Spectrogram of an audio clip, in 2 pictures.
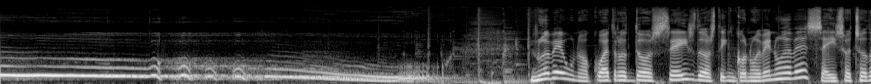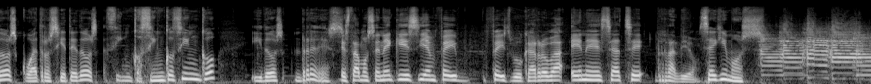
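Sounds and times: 
person imitating wolf howl: 0:00.0 - 0:04.6
speech: 0:05.3 - 0:17.2.

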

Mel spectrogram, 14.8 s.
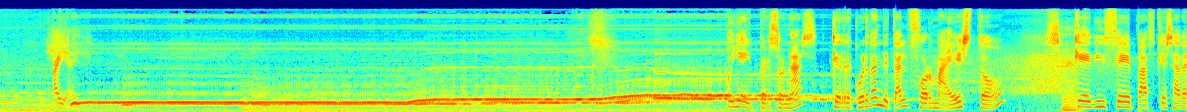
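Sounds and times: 
speech: 0:00.7 - 0:01.4, 0:09.2 - 0:12.6, 0:13.2 - 0:14.8
horns and whistles blaring: 0:00.9 - 0:12.6
high squeal: 0:01.0 - 0:13.3.

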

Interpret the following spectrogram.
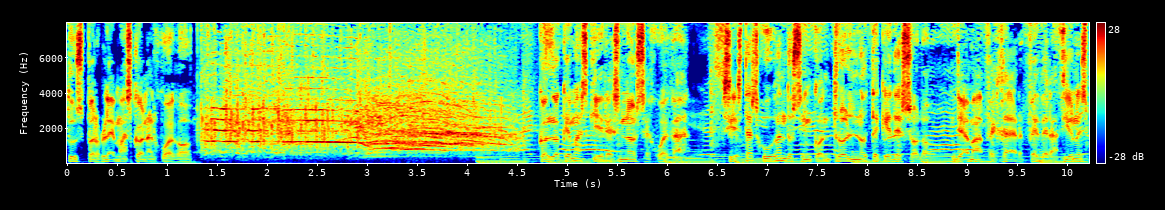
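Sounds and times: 
speech: 0:00.0 - 0:01.8, 0:04.7 - 0:10.2
wedding guests cheering and whooping: 0:01.3 - 0:05.4.

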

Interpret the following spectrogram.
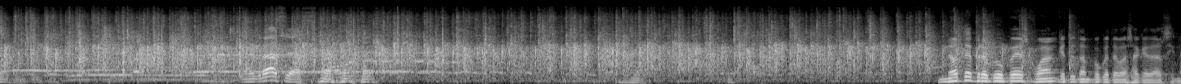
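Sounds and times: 
laughter: 0:00.0 - 0:07.5
audience applause: 0:00.0 - 0:10.8
speech: 0:02.6 - 0:03.8, 0:09.4 - 0:11.8.

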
